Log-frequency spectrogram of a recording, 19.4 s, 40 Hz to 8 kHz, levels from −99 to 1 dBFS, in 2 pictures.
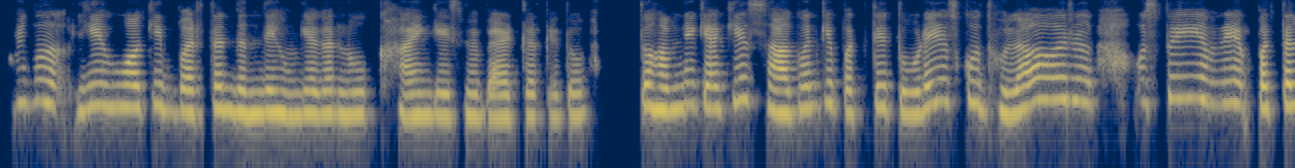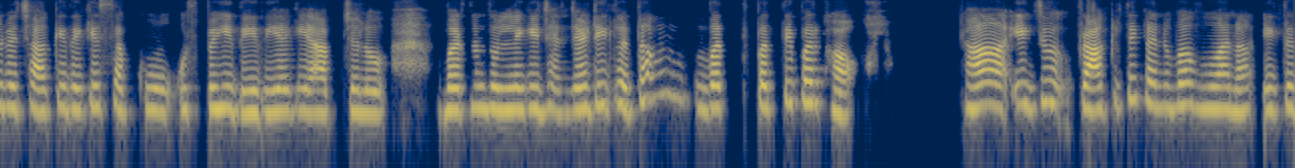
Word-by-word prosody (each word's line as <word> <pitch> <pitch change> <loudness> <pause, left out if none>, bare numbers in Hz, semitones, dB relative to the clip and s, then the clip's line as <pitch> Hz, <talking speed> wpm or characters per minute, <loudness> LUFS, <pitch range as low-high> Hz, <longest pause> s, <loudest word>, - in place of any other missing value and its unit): तब 310 -2 -4
ये 270 +4 -2
हुआ 275 -1 +1
कि 285 -2 -4
बर्तन 240 +1 -1
गंदे 230 0 +1
होंगे 220 0 -1
अगर 225 +1 -2
लोग 220 0 -3
खाएँगे 210 +1 -2
इसमें 205 0 -5
बैठ 200 +1 -2
कर 205 - -3
के 200 - -9
तो। 210 +1 -7 0.4
तो 280 - +3
हमने 255 +2 +1
क्या 265 -1 +1
किया 320 +7 -4
सागवन 260 -5 +1
के 300 0 -4
पत्ते 235 0 -5
तोड़े, 220 +4 0
उसको 320 0 -6
धुला 240 +1 0
और 345 0 0 0.5
उस 320 0 -11
पे 365 - -4
ही 360 0 -3
हमने 305 -2 -1
पत्तल 265 +2 +2
बिछा 255 -2 +2
के 270 - -2
देखे 255 +2 -2
सबको 250 -1 -3 0.2
उसपे 250 +1 -4
ही 255 0 +2
दे 230 -1 +1
दिया 235 +1 0
कि 240 0 -3
आप 225 0 +4
चलो 230 -2 -1 0.5
बर्तन 255 +1 +2
धुलने 250 -1 +2
की 260 0 +2
झंझट 250 +2 0
ही 285 - +2
खत्म 345 +2 -2
ब 270 0 +6 0.3
पत्ते 275 +3 +2
पर 305 -1 +4
खाओ। - - +5 0.9
हाँ, 275 +1 +8
एक 280 -1 0
जो 315 0 -2 0.2
प्राकृतिक 275 +6 +6
अनुभव 285 0 +1
हुआ 255 0 +3
ना, 240 0 -1
एक 245 +1 -4
तो 265 - -1
255 Hz, 190 wpm, -23 LUFS, 230-285 Hz, 0.9 s, हाँ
